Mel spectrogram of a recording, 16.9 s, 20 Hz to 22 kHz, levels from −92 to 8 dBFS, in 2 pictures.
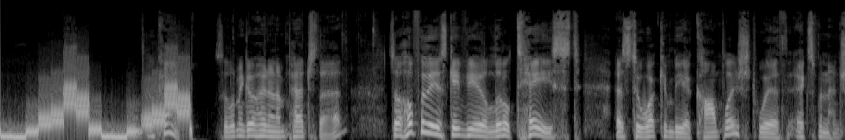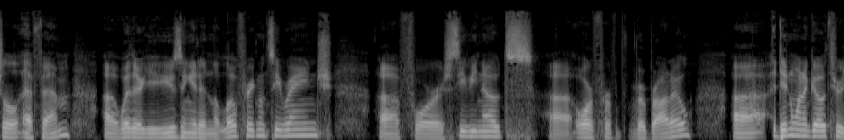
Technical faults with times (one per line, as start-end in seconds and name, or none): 1.35-1.45 AAC frame loss with concealment
8.28-8.38 AAC frame loss with concealment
